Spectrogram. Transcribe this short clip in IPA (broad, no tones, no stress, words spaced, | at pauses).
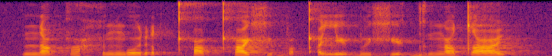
naqə̤ həŋor qʰoqʰəxʲə biqʼəlʲɵ ɓɯxʲə˞ ɡɯŋə˞tˤi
